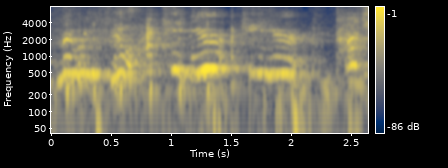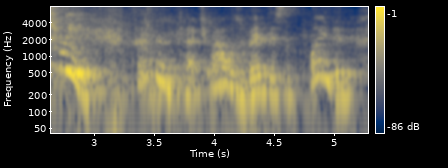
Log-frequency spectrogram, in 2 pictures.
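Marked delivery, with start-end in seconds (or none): 0.1-3.1 high, loud, begging to be touched; pleading with the spirit face, excited and high; excited plea. Retold or imitated. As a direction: call out eagerly to the face.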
